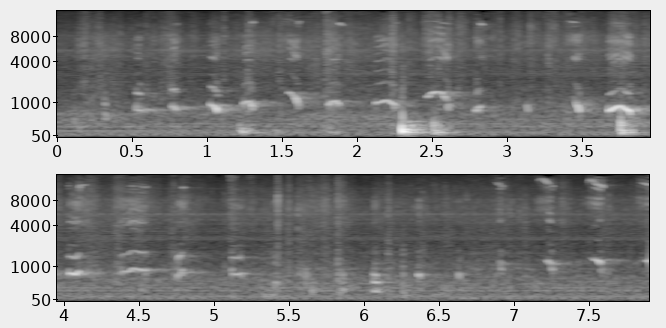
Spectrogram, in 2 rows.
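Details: A litter of 20-day-old Saluki puppies whines and whimpers with arching, squeaky calls, broken by a few dull low thumps, the cries coming irregularly throughout.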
